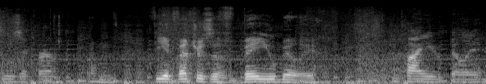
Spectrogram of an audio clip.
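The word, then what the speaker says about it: Bayou Billy: what is this music from The Adventures of Bay you Billy find you billion by you Billy no it's baby it's pronounced Tropez like Bayonetta it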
